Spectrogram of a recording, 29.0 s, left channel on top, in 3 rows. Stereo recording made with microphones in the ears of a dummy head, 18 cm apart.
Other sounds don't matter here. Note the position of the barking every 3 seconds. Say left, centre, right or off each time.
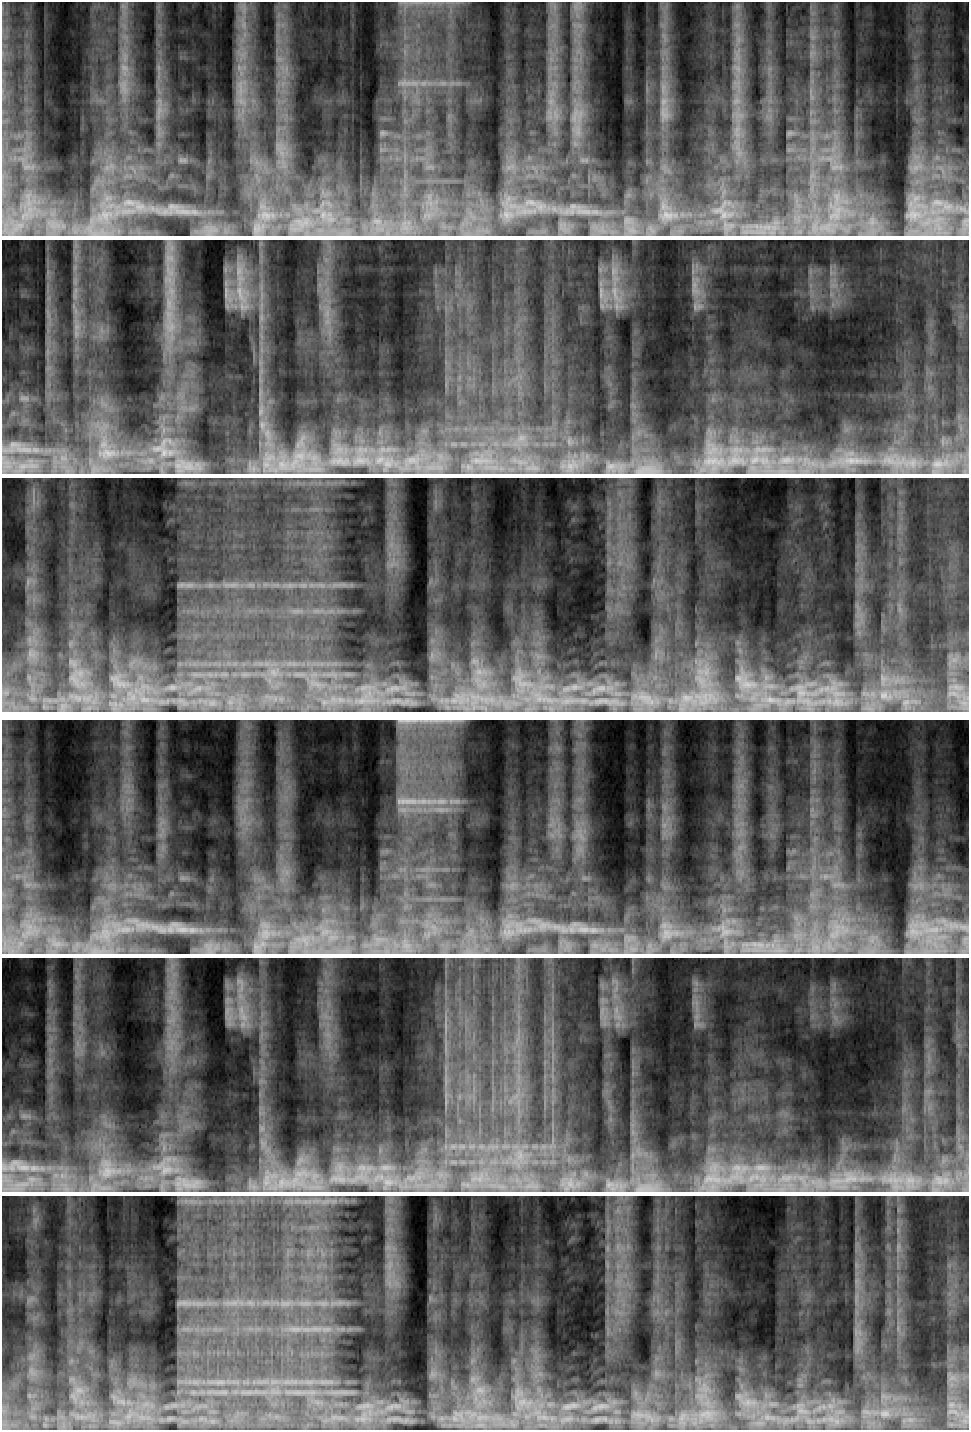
left, left, left, left, left, left, left, centre, centre, left.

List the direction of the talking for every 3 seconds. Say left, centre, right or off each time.
left, left, left, left, centre, right, right, right, right, right.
